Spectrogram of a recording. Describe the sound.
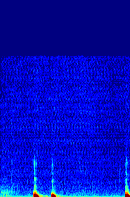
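A voice mimics a heartbeat with the throat held over the microphone: three low, thumping pulses, a quick lub-dub pair followed by a pause and a single beat, with no talking.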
